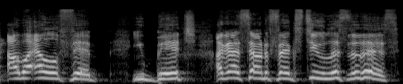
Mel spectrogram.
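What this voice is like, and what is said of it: Impression of shock jock Tom Likas. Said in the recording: “James Adomian was doing his impression of Tom Likas, who is a misogynist Southern California shock jock.”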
